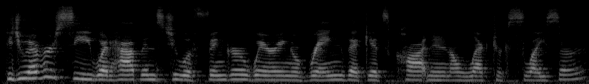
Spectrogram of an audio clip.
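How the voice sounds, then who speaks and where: A woman's voice: mid-range voice, steady tone, a bit bright, lightly acted. Icy, defiant young woman played by an actress. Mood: cool, dry. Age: 20s. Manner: curt, sarcastic, measured. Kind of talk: audio drama acting.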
